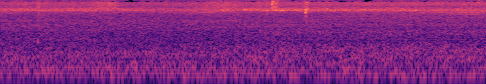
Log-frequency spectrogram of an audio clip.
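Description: Steady rush of a fast mountain river, an even, unbroken noise with a heavy low rumble.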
